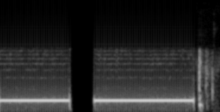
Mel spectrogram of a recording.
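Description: A telephone line tone sounds as a call is placed for a prank phone call: a loud, steady pure beep, a short break, a second long beep, then a cluster of quick clicks at the end.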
